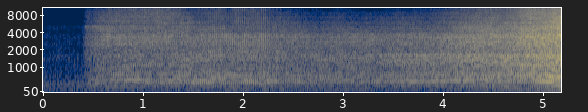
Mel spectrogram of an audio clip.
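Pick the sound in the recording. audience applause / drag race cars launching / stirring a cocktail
drag race cars launching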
